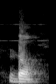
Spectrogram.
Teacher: मूर्धन्य अल्प प्राण घोष व्यंजन वर्ण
